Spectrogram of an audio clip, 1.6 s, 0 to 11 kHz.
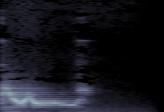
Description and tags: jews harp 13
A pluck on a Jew's harp.
Recorded late at night in my bedroom on a Samsung mp3 player.
Unfortunately the recording have a lot less warmth to it than the instrument has in reality.
13 of 15
trump, ozark-harp, jaw-harp, drone, jews-harp, mouth-harp, guimbarde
